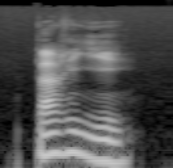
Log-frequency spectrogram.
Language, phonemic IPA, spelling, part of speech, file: French, /pa.ʁje/, parier, verb, Fr-parier.ogg
- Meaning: 1. to mate, couple 2. to bet (make a guess about the outcome of an event)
